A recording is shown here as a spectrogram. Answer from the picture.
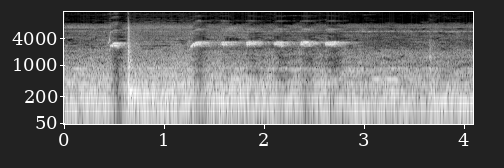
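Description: A whistle blown in a quick run of short, high toots, about four a second, over the steady rumble of traffic and an idling engine; a sharp click comes about half a second in.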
